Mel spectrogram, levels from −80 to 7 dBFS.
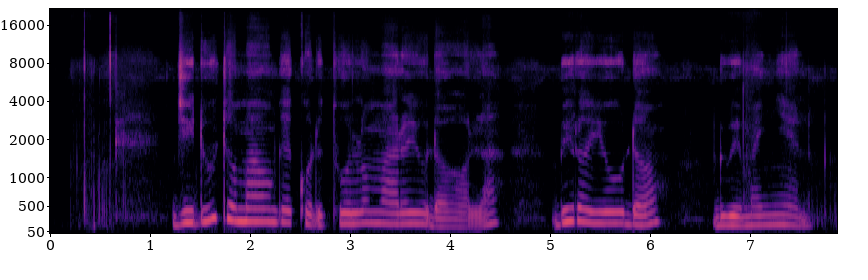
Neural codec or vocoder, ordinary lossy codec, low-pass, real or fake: codec, 44.1 kHz, 7.8 kbps, DAC; none; none; fake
